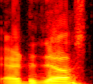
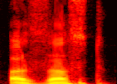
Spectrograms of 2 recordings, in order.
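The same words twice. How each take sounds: First: The d sound is pronounced before the j. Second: The d sound is silent before the j. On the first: The speaker calls it wrong. "ऐसे ही एडजस्ट ना कहें" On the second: The speaker calls it right. "आप एडजस्ट कहें"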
